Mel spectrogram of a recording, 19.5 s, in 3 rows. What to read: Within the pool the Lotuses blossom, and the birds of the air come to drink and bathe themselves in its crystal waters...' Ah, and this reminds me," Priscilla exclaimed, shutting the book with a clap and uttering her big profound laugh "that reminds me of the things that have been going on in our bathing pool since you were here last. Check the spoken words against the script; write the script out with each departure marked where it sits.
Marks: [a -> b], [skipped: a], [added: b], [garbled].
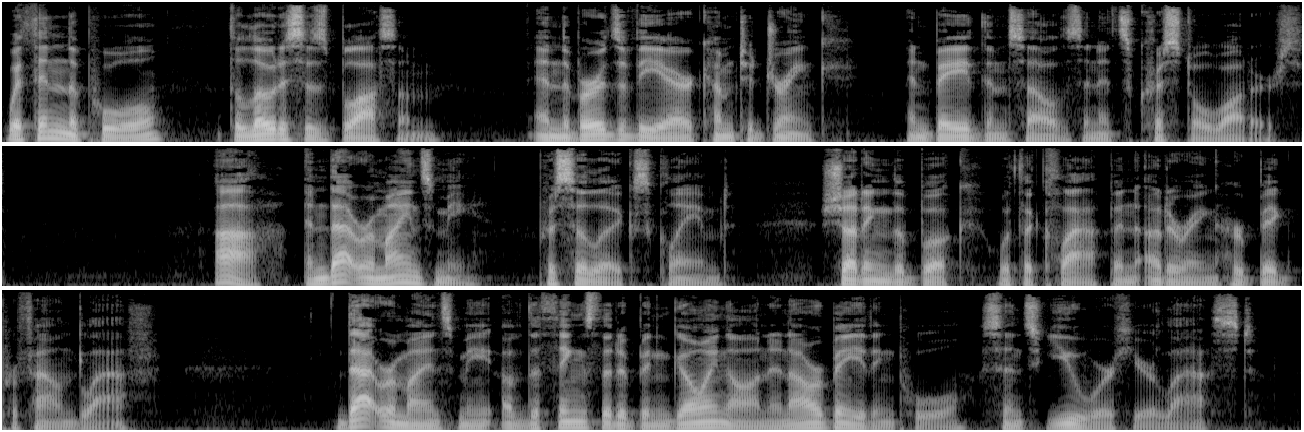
Within the pool the Lotuses blossom, and the birds of the air come to drink and bathe themselves in its crystal waters...' Ah, and [this -> that] reminds me," Priscilla exclaimed, shutting the book with a clap and uttering her big profound laugh "that reminds me of the things that have been going on in our bathing pool since you were here last.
